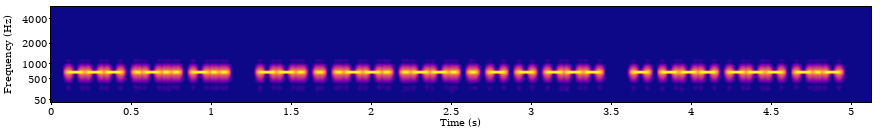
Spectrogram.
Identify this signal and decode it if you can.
Morse code, heard as a keyed tone, about 40 wpm, 700 Hz. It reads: OLD GEPPETTO TOOK
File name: Pinocchio / Pinocchio ch7 40 40 ik1hge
